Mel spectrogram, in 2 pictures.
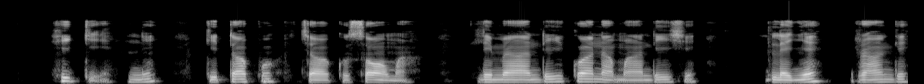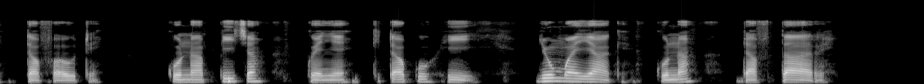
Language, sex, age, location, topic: Swahili, male, 18-24, Nakuru, education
